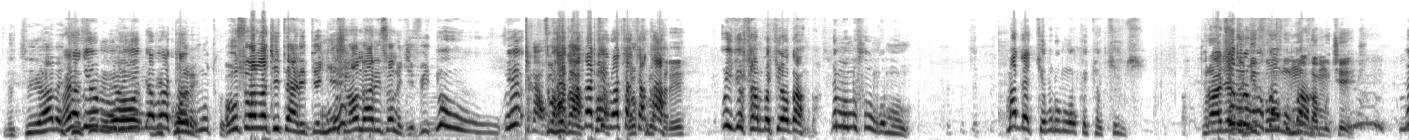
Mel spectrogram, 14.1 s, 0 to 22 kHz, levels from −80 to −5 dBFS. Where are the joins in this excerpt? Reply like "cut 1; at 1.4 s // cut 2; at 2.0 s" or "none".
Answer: cut 1; at 5.3 s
